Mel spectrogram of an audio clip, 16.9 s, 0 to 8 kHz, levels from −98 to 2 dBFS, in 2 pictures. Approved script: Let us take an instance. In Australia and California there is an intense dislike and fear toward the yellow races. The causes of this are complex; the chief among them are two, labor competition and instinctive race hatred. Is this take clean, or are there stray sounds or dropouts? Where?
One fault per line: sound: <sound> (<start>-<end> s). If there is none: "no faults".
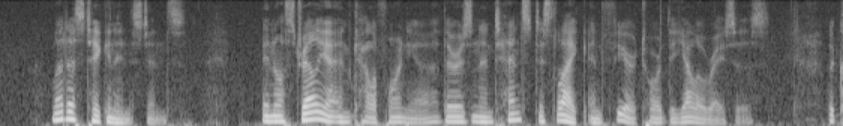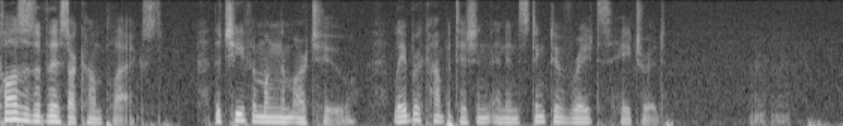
sound: laugh (15.9-16.3 s)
